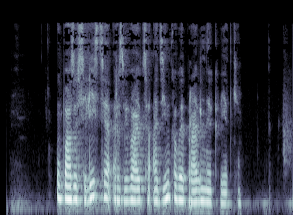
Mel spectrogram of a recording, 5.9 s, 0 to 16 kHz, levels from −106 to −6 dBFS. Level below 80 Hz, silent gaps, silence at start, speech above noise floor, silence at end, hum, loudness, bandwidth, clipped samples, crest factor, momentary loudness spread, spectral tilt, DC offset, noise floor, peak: -52 dBFS; none; 1.15 s; 45 dB; 1.05 s; none; -20 LUFS; 11.5 kHz; under 0.1%; 18 dB; 13 LU; -7 dB/octave; under 0.1%; -64 dBFS; -2 dBFS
